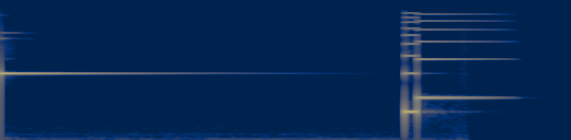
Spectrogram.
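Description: Two chime sound effects: a bright ding right at the start that rings out over about a second and a half, then about three seconds in a second, fuller ding with several tones that fades within a second.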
